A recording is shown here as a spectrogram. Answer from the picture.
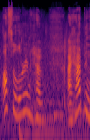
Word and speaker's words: LeRune: But I just see L-E and then R-U-N-E, so I say Laroon. Laroon. Laroon says either way works, but even writing Laroon, the E is silent. So is it Larun? Or Larun?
